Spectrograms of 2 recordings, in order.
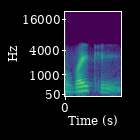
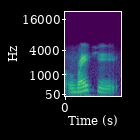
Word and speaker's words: Reiki: you I want you to speak about the raiki and it's spelled re e i k i if anyone wants to Google it if you're not familiar with that practice yes uh raiki raiki has been it's been life altering for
